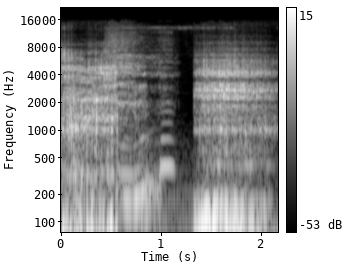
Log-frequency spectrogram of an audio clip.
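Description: A cartoon character's angry, growling roar, in two pushes: a rough, wavering cry for about a second, then, after a brief dip, a louder, deeper burst.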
